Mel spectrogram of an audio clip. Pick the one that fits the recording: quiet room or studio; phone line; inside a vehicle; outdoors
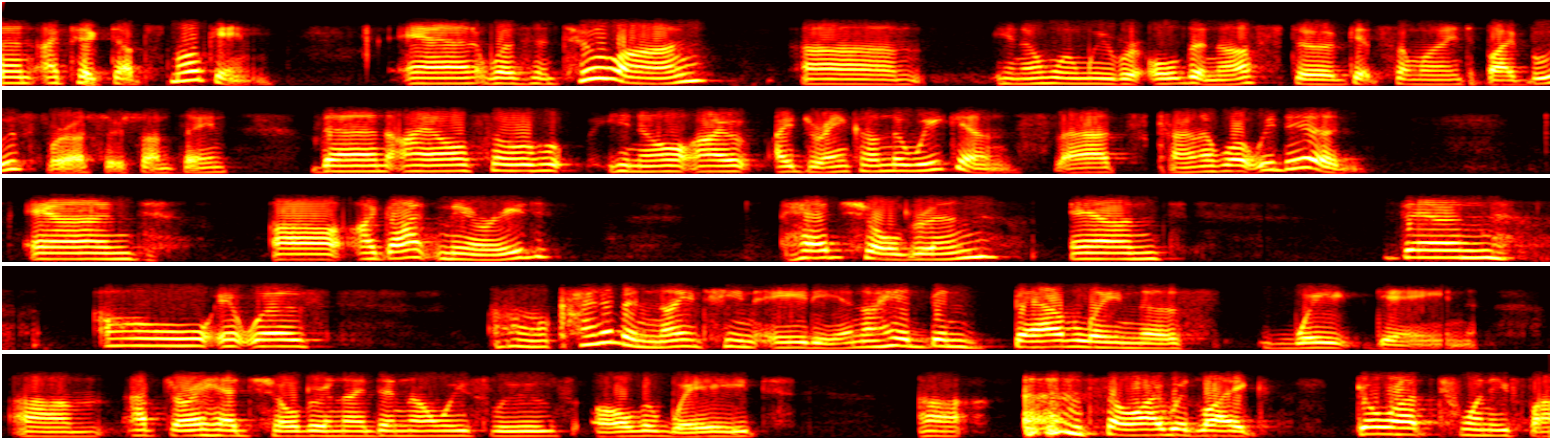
phone line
